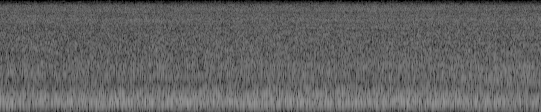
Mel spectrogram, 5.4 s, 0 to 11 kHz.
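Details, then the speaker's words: Vintage Westinghouse 10,000 BTU A/C, R22 20 oz, owner guesses about 1975; on high cool, mic at the back near the compressor and condenser: even, steady airy hum, no knocks, rattles or surges after compressor start; quiet, normal running. "it gets pretty quiet once it's uh running here"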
